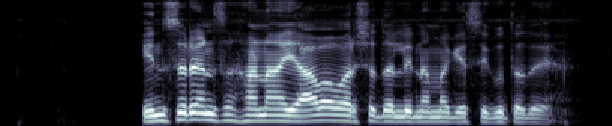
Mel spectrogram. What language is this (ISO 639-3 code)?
kan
